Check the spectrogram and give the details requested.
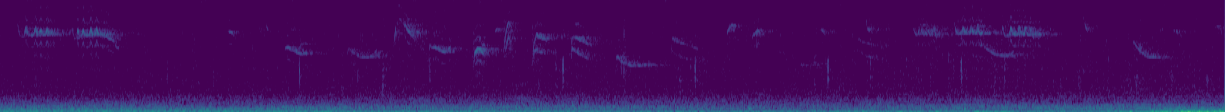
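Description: Small birds calling in pine woods, many short high chirps that fall in pitch, over a steady low rumble of wind on the microphone. A louder low thump comes near the end.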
